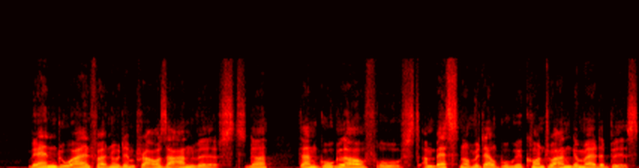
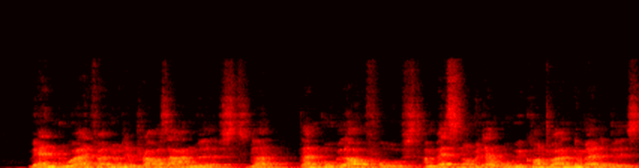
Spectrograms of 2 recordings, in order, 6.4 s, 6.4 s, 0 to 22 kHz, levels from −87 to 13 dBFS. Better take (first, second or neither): first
